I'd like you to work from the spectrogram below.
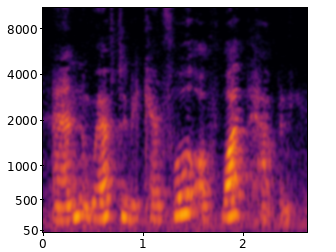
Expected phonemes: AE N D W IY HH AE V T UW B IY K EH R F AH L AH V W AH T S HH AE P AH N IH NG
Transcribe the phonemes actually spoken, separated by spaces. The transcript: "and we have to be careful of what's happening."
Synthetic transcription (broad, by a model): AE N W IY HH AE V T UW B IY K EH R F AH L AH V W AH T HH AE P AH N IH NG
